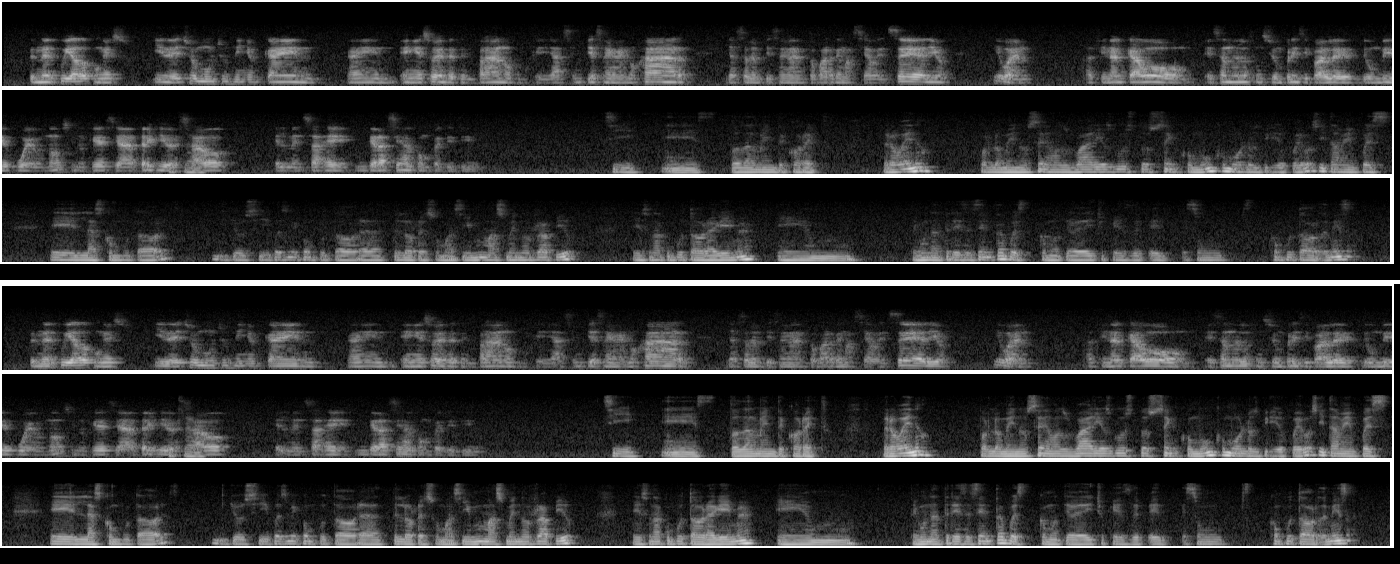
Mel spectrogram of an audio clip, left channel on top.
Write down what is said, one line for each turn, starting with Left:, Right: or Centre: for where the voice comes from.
Left: tener cuidado con eso. Y de hecho muchos niños caen, caen en eso desde temprano, como que ya se empiezan a enojar, ya se lo empiezan a tomar demasiado en serio. Y bueno, al fin y al cabo, esa no es la función principal de, de un videojuego, ¿no? Sino que se ha tergiversado
Right: Sí, claro.
Left: el mensaje gracias al competitivo.
Right: Sí, es totalmente correcto. Pero bueno, por lo menos tenemos varios gustos en común, como los videojuegos y también pues eh, las computadoras. Yo sí, pues mi computadora, te lo resumo así más o menos rápido. Es una computadora gamer. em, tengo una 360, pues como te había dicho que es, de- eh, es un computador de mesa.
